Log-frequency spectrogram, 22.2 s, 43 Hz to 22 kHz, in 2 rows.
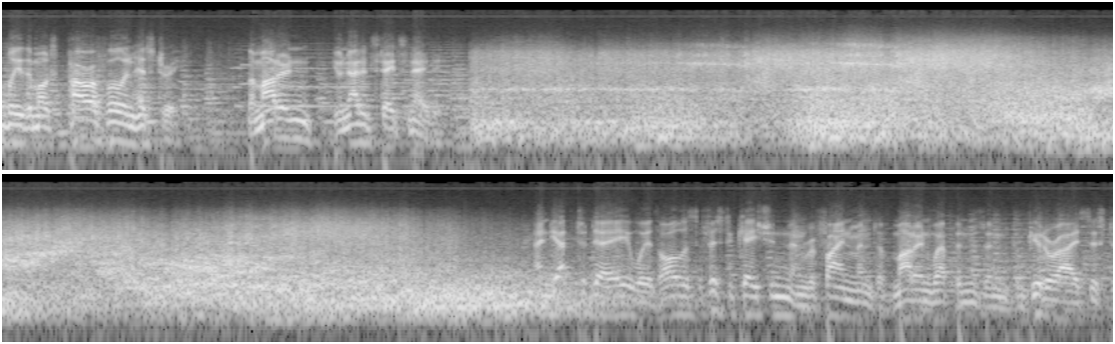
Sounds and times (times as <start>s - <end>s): Speech: 0.0s - 1.8s, 2.4s - 4.4s, 16.4s - 22.2s.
